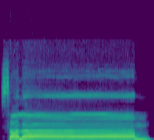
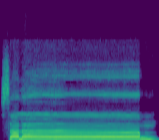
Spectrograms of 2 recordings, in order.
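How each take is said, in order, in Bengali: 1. শব্দটি লম্বা 'আ'-এর পরে 'ম' দিয়ে শেষ হয়েছে। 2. শব্দটি লম্বা 'আ'-এর পরে 'ম' দিয়ে শেষ হয়েছে।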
